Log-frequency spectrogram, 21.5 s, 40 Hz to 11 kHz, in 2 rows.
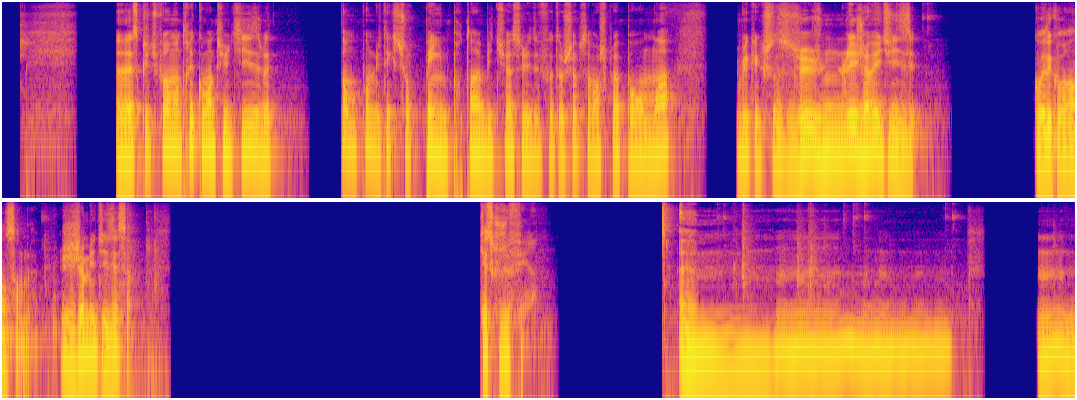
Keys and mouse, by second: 7.8 Tab, 8.8-10.5 drag, 10.7 middle click, 12.1 Delete, 12.4 shift+a, 13.7 ctrl+z, 14.6 ctrl+z, 16.7 Delete, 16.9 shift+a, 18.7 ctrl+2, 19.1-19.4 right drag, 20.1 click, 20.9 ctrl+a.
